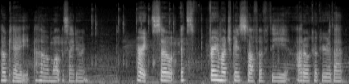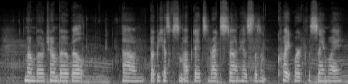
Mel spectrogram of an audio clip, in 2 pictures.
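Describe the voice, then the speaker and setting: A soft-spoken woman, fairly low and monotone, at a fairly slow pace with music in the background. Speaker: gaming YouTuber. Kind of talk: let's play commentary. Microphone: sits far from the microphone.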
